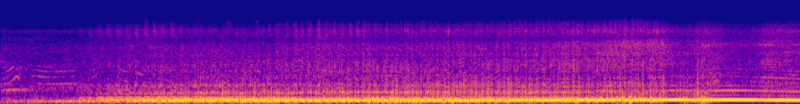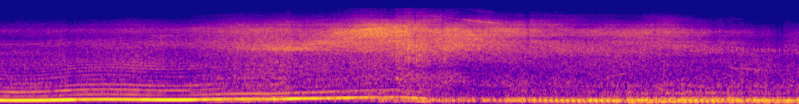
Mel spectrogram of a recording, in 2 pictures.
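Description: A pulling tractor's engine roars loudly at full throttle, its pitch wavering and rising.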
